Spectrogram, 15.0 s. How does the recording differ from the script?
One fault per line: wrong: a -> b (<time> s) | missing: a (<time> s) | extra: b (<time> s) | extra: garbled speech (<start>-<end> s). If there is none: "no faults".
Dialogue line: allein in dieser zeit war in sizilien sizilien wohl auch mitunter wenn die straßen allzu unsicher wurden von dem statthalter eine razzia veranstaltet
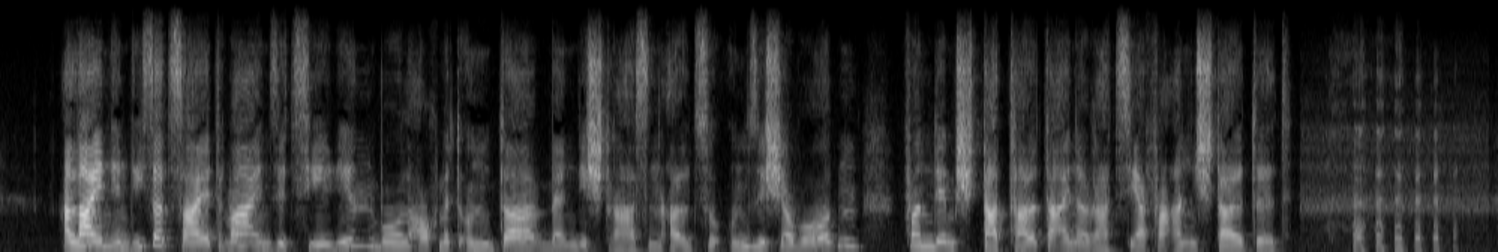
missing: sizilien (3.8 s)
